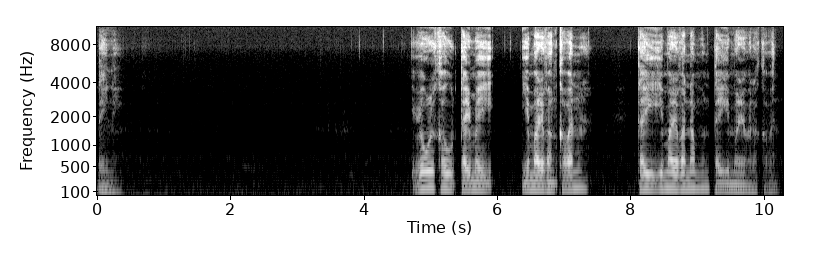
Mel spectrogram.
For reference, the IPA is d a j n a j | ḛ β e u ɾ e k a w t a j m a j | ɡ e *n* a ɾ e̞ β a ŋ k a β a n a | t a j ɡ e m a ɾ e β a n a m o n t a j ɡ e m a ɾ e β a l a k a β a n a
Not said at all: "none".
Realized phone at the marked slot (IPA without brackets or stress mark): m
